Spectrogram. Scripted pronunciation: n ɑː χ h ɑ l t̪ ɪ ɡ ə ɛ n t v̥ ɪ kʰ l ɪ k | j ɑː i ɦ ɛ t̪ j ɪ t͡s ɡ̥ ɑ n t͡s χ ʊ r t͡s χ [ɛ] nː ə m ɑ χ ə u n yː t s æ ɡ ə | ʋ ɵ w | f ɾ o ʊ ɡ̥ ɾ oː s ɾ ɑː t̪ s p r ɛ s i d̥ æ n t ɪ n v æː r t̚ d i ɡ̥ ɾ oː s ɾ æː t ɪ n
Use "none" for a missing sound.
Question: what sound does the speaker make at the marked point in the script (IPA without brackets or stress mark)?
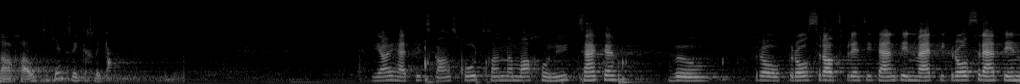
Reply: œ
